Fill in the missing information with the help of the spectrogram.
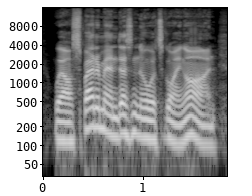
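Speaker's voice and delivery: ordinary delivery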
